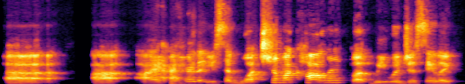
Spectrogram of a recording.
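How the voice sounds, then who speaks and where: A man in his thirties, a French speaker, talking as a guest in a casual video-call interview, hesitant and quick to laugh. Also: fairly high pitch, animated, pushed and bright, slight background noise. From Ontario, Canada. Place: home room. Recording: echoey video-call audio.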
